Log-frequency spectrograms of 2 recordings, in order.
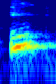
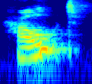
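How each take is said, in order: First: It is said with a French pronunciation. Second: It is said with an English pronunciation. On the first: "the French word is actually pronounced ooh" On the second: "in English, it's kind of like hot"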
